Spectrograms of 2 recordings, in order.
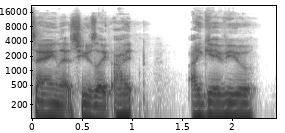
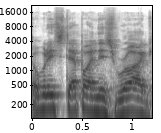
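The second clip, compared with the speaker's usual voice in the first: put-on thick, heavy Boston accent, higher pitch; 5 semitones higher than usual. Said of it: "a thick Boston accent".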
